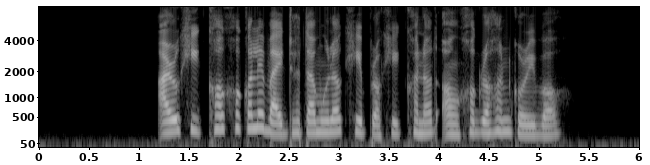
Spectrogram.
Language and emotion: Assamese, neutral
